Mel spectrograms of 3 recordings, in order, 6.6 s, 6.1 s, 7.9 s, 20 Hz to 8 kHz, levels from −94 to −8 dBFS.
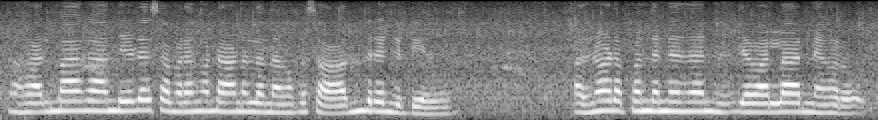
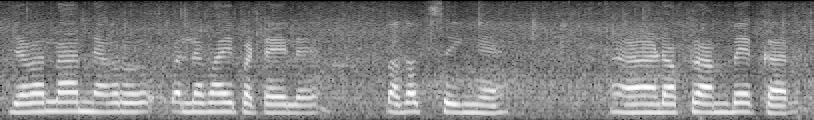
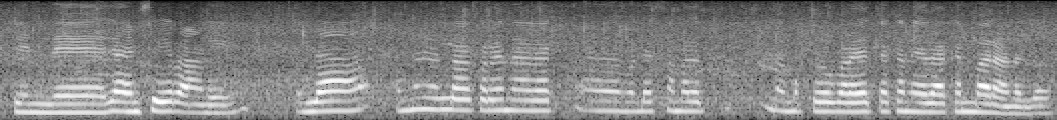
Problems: none marked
